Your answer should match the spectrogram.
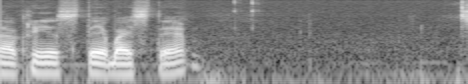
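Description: A couple of quick, faint computer mouse clicks a little over a second in, after a short stretch of a man's speech.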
